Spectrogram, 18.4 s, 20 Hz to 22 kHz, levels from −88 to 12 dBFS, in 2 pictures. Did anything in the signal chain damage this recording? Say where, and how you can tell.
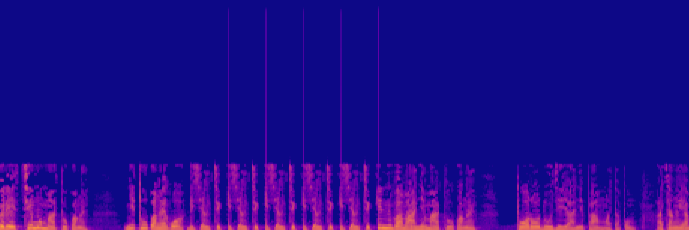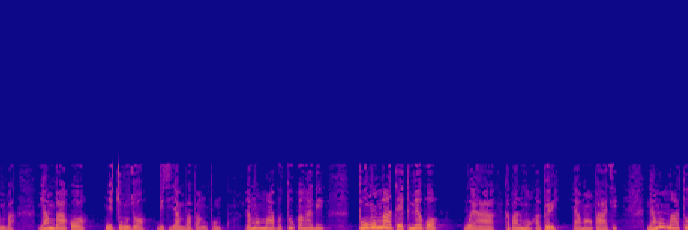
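Yes. At the codec stage, the whole clip has a hard ceiling: nothing sits above 6.3 kHz, seen on a spectrogram as a flat empty band. This is low-bitrate audio saved at a high bitrate, likely a low-bitrate AAC encode re-saved as MP3. The second encode cannot restore the missing top.

From 3.05 to 5.05 s there is a broken-record loop: one 0.5 s fragment repeats exactly, four times back to back, and the audio due there is lost. The waveform shows identical repeating blocks. The cause is likely a buffer or playback stall that kept resending the last fragment.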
